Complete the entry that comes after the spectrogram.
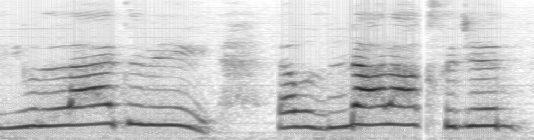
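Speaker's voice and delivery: hammed-up indignant yell, stretching the words; indignant accusation. Patient accusing anaesthesiologist over the oxygen, indignant accusation.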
